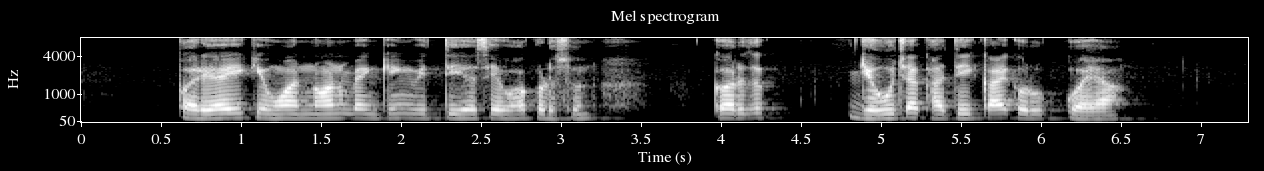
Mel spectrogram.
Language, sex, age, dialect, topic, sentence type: Marathi, male, 31-35, Southern Konkan, banking, question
